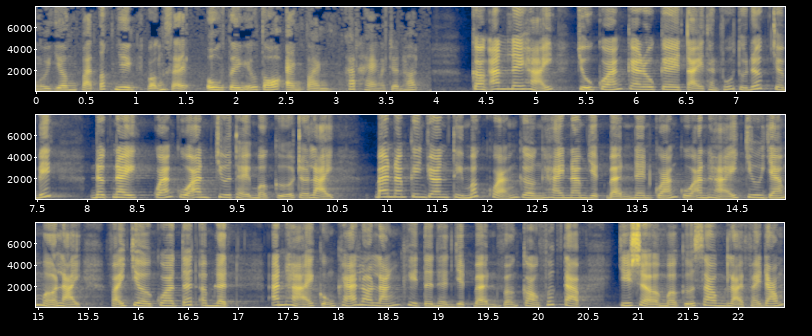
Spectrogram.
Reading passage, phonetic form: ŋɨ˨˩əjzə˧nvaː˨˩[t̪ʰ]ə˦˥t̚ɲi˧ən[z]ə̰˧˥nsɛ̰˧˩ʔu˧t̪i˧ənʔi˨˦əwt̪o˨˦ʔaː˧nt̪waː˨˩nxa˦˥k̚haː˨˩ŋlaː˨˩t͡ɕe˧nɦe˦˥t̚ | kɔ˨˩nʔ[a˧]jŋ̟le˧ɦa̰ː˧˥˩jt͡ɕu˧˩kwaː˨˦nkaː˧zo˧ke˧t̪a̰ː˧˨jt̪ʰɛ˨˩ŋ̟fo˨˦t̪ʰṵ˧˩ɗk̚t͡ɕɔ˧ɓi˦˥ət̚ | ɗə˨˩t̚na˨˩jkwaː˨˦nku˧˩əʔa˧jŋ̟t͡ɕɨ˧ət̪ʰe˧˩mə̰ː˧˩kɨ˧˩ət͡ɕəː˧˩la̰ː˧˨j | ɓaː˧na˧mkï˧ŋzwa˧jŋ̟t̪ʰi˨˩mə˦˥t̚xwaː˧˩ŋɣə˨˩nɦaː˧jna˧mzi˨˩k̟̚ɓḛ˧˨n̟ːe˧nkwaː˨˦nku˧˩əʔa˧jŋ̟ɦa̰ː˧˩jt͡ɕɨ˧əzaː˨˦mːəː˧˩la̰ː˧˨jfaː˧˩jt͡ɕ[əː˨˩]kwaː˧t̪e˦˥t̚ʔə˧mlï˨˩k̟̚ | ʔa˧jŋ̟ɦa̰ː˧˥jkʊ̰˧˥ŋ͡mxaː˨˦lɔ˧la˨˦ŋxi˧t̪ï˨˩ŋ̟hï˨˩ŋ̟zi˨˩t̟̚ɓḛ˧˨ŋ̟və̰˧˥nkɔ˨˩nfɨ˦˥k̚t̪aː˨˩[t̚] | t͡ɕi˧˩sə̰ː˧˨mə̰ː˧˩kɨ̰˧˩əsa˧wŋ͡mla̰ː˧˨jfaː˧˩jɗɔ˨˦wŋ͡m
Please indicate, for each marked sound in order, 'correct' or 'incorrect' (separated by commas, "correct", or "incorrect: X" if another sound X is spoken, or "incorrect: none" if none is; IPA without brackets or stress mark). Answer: incorrect: t̪, incorrect: v, correct, correct, incorrect: p̚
